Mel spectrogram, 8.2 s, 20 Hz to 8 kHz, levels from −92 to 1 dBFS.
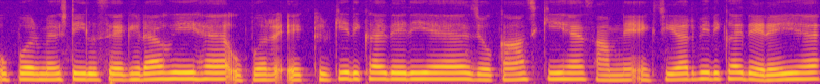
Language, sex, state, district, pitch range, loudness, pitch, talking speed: Hindi, female, Bihar, Kishanganj, 195-215 Hz, -13 LUFS, 205 Hz, 190 wpm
